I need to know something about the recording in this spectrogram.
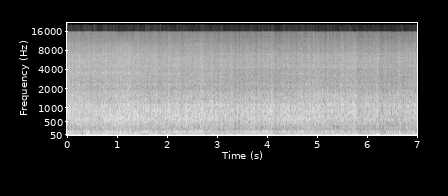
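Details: Ford Ranger Raptor at speed, mic at the rear diff near the prop shaft carrier bearing, while hunting a grinding noise: a steady, even driveline rumble with no grinding; normal rear differential and driveshaft noise.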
